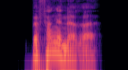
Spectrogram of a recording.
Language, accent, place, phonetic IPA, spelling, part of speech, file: German, Germany, Berlin, [bəˈfaŋənəʁə], befangenere, adjective, De-befangenere.ogg
- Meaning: inflection of befangen: 1. strong/mixed nominative/accusative feminine singular comparative degree 2. strong nominative/accusative plural comparative degree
